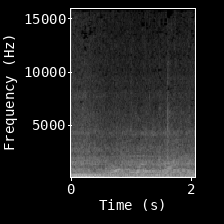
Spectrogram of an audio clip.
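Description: Steady low rumble of motorboat engines on the canal, with faint voices of people nearby.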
